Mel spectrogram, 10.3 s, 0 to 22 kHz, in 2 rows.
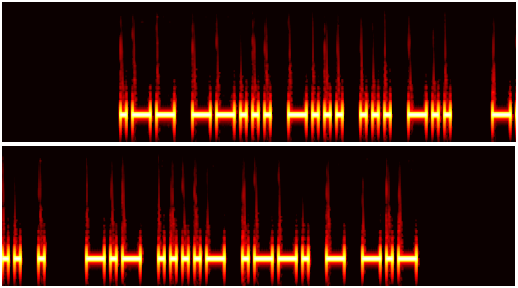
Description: Morse code, heard as a keyed tone, about 19 wpm, 700 Hz. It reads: W7BSD DE K4PTK
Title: USA Callsign DE Callsign - 5 Characters - 20wpm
